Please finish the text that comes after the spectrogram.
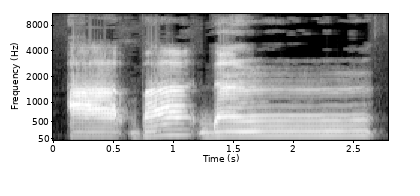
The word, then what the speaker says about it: Abadan: Dal double fatha dan, a ba dan, and this alif is without any sign of zabar, zair or pesh, fatha, kasra or dhamma, so it is silent. We will not read it. And the letter that we are reading here are 3: a, ba, dan, and the word sounds like a ba dan.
